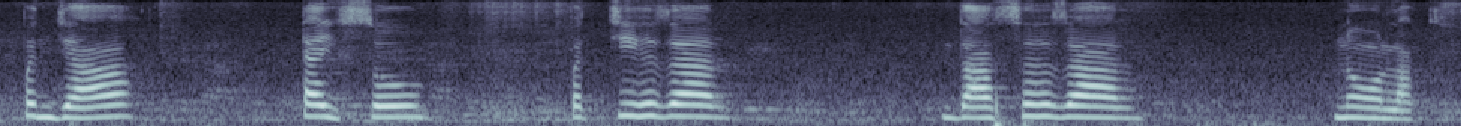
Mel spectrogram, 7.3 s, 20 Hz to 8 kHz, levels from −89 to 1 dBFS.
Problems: background sounds at intervals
